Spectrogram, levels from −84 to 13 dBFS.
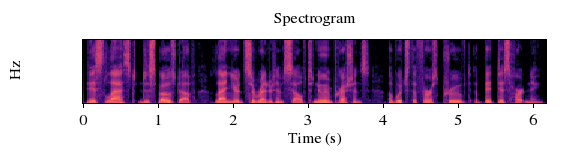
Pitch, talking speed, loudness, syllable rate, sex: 130 Hz, 165 wpm, -19 LUFS, 5.6 syllables/s, male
